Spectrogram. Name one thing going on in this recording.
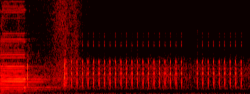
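An old computer terminal hums and buzzes as it starts up.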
